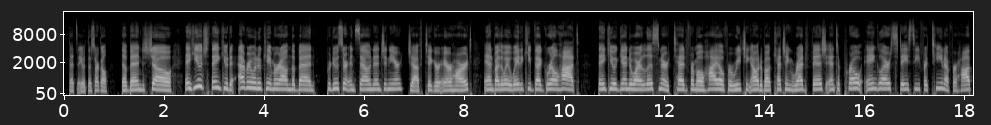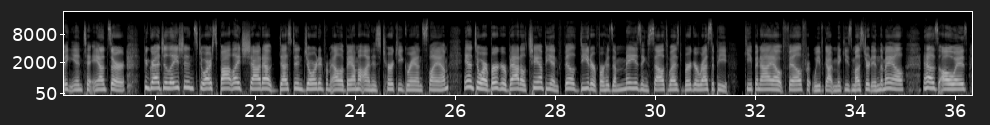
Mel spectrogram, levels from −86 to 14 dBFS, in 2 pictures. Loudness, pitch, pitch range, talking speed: -24 LUFS, 210 Hz, 195-230 Hz, 175 wpm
